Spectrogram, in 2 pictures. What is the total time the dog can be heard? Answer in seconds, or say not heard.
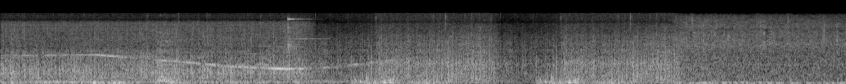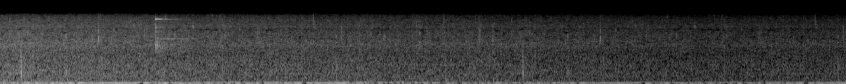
not heard.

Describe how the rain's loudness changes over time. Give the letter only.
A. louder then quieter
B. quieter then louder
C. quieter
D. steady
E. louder
C.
